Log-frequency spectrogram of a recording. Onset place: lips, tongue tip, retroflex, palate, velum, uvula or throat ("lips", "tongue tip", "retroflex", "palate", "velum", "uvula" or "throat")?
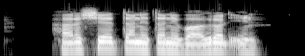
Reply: throat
